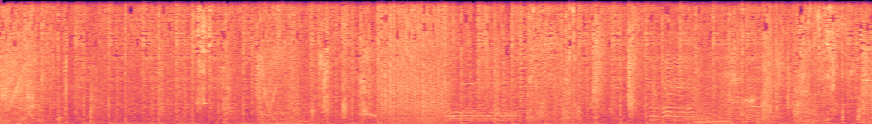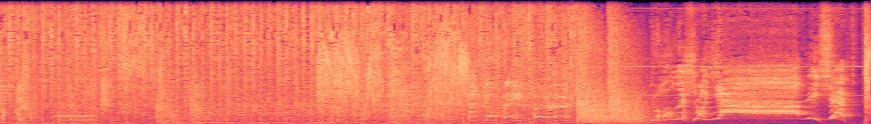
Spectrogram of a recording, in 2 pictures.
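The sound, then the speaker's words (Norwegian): Loud, dense audio from a TV series trailer with repeated sharp bursts of gunfire, screaming and shouting voices over a continuous driving soundtrack, ending in a brief sudden drop and a final swell. “Mye skyting, eller? Ja, det er, det er, en del skyting.”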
